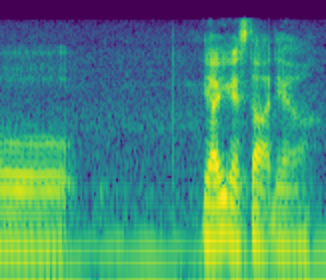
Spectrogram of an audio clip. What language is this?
English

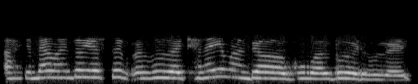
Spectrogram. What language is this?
Kashmiri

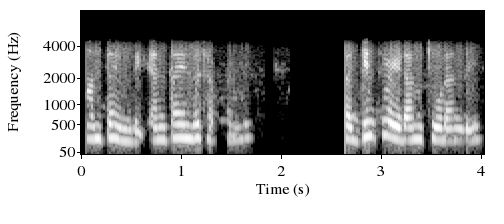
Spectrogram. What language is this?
Telugu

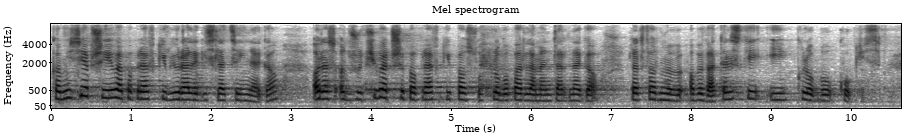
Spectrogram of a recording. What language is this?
Polish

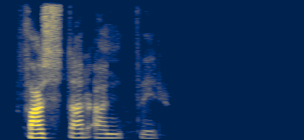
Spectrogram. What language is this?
Icelandic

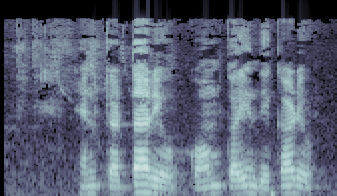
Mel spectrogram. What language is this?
Loarki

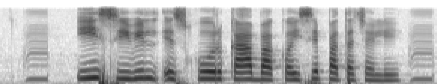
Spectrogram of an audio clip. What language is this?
Bhojpuri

